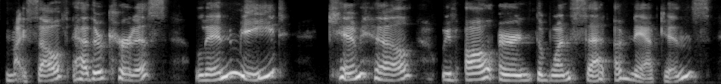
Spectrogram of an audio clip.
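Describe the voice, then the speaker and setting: A woman hosting a team video call, upbeat and encouraging, a little hoarse and clearing her throat often. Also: mid-range voice. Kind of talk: casual team meeting talk.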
